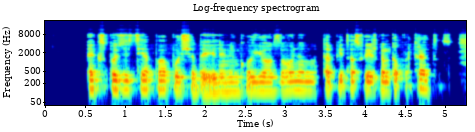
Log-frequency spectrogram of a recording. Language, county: Lithuanian, Kaunas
